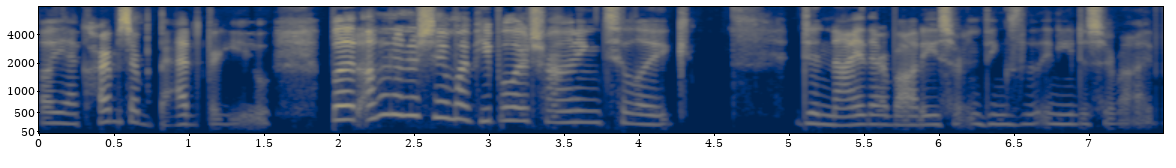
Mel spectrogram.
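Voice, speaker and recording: High, creaky chatty demon girl, played by a woman. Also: fairly bright tone, no echo. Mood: chatty, upbeat. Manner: casual, rambling, playfully critical. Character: chatty, fussy young female sleep paralysis demon. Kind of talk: ASMR roleplay, addressing the listener.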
